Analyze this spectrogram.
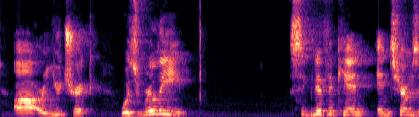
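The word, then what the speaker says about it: Utrecht: to give you guys it's the Treaty of utric which is actually a Dutch city where the treaty was signed it's spelled utr e CHT the Treaty of utric and the Treaty of utrich uh or utrick was really significant in terms of the colonial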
